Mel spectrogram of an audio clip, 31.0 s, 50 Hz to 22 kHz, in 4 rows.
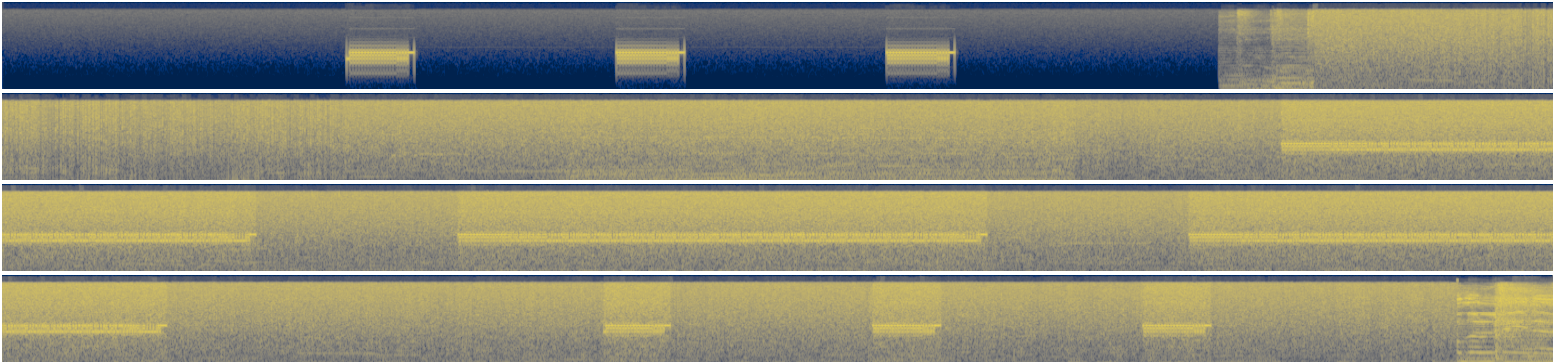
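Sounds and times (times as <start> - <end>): radio hiss: 6.6 - 31.0
harsh buzzing data bursts: 13.8 - 17.1, 17.7 - 24.2, 26.0 - 30.6.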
